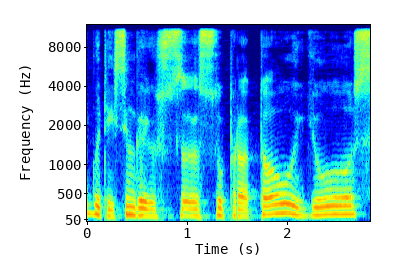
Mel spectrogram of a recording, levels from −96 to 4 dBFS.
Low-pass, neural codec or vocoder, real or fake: 10.8 kHz; codec, 24 kHz, 3 kbps, HILCodec; fake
